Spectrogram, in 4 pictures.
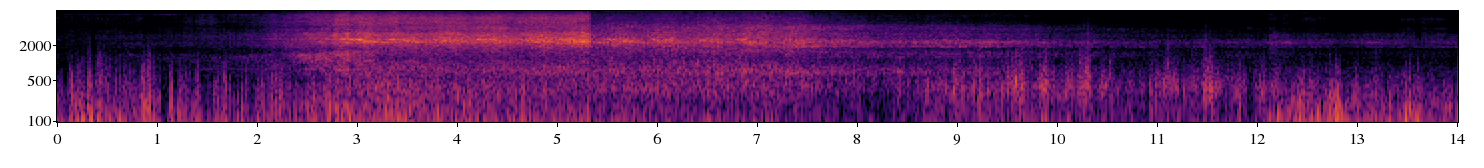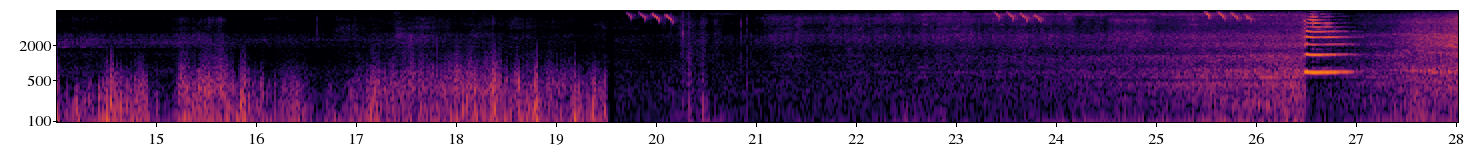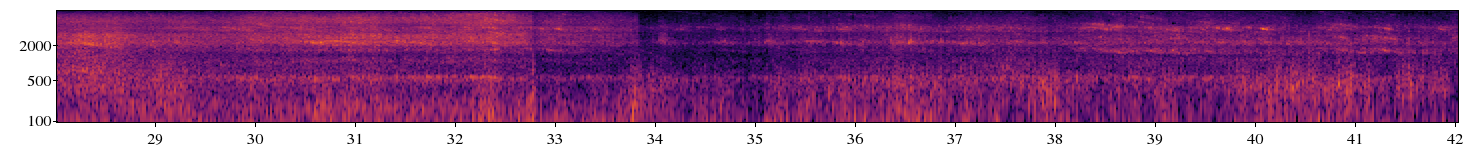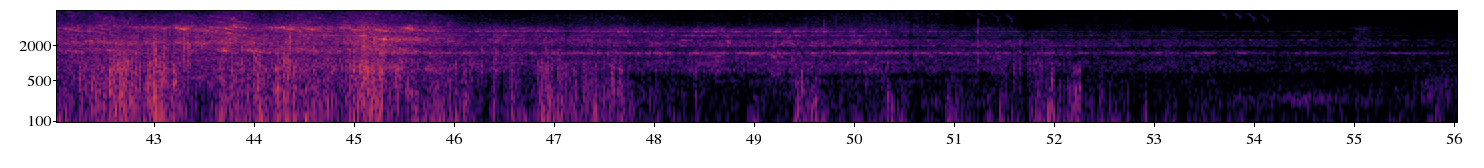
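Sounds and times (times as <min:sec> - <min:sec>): train passing at speed: 0:00.0 - 0:56.0
train horn blast: 0:26.4 - 0:27.2.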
